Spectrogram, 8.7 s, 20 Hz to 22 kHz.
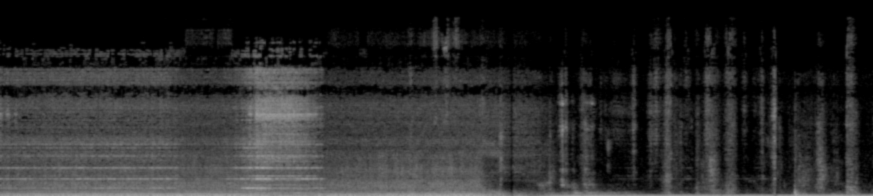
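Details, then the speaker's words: Accu-Turn 8944 brake lathe resurfacing a rotor: steady piercing howl near 1 kHz over the motor hum toward the end of the cut, then drops away; chatter/howl can indicate a bad carbide tip. "quick side note on this is you notice the noise that it was making towards the end there started howling"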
